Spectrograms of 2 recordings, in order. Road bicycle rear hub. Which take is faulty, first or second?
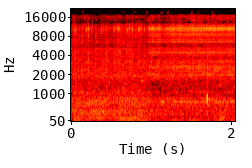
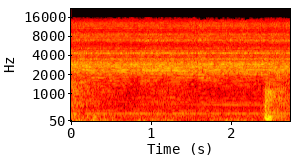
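first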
